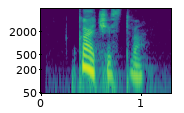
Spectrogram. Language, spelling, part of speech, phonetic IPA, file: Russian, качество, noun, [ˈkat͡ɕɪstvə], Ru-качество.ogg
- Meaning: quality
